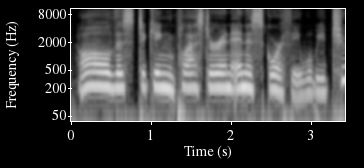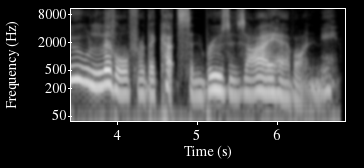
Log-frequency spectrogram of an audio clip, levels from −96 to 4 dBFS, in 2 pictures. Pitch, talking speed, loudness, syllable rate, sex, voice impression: 190 Hz, 165 wpm, -18 LUFS, 4.0 syllables/s, female, very feminine, slightly young, slightly adult-like, slightly thin, very tensed, powerful, very bright, soft, very clear, fluent, very cute, slightly cool, intellectual, very refreshing, sincere, slightly calm, friendly, reassuring, very unique, slightly elegant, wild, sweet, very lively, kind, intense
